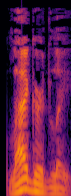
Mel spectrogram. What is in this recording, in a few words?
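"laggardly", British English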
